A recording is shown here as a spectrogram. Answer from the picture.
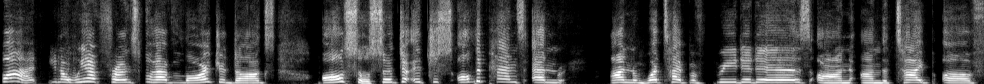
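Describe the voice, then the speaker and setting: A raised, projected voice with a bright, sharp tone and ordinary pitch variation comes at a fairly slow pace, dry and close with no echo, on a very clean recording with a silent background. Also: woman, extremely high pitch for a woman. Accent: New Jersey. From New Jersey. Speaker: RV lifestyle channel co-host. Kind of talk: casual chat.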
